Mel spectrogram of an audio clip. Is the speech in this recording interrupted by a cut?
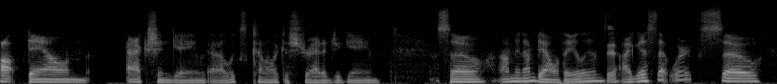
yes; 3 cuts; at 2.0 s, 4.3 s, 6.0 s

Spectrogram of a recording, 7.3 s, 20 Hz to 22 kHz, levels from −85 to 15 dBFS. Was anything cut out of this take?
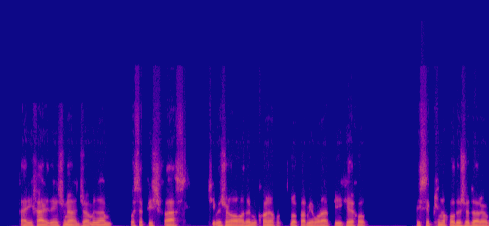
no; 0 cuts

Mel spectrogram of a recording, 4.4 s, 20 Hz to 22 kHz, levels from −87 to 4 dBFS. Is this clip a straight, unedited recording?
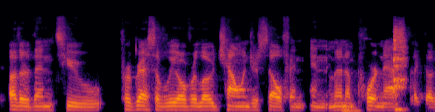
no; 1 cut; at 3.3 s

